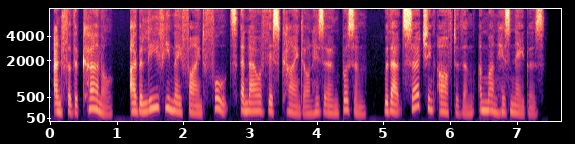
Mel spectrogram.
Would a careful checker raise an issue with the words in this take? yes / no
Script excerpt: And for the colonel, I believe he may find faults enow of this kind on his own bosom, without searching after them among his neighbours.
no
